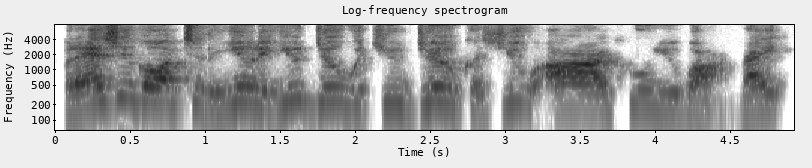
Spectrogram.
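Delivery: ordinary talk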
